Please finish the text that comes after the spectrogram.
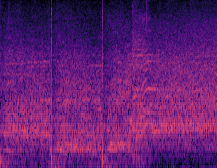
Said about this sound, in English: Munn dropped Lewis from a great height with an almighty slam to pick up a three count and the first fall in their match.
